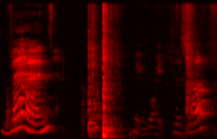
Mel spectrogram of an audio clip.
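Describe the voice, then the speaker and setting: A woman's voice: on the high side, very animated, very slow. A woman giving a step-by-step cooking demonstration for children, explaining each thing simply and addressing them directly. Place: indoors in a kitchen. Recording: roomy echo, clattering kitchen noise.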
